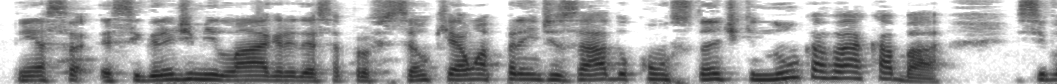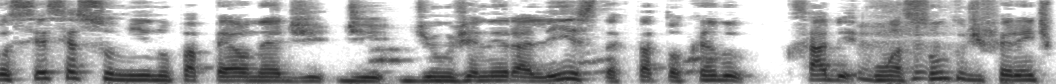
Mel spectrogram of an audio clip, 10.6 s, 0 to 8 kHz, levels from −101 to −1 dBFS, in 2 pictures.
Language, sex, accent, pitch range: Portuguese, male, Brazilian, 130-195 Hz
